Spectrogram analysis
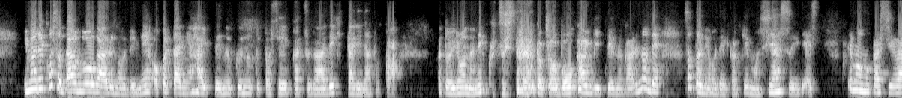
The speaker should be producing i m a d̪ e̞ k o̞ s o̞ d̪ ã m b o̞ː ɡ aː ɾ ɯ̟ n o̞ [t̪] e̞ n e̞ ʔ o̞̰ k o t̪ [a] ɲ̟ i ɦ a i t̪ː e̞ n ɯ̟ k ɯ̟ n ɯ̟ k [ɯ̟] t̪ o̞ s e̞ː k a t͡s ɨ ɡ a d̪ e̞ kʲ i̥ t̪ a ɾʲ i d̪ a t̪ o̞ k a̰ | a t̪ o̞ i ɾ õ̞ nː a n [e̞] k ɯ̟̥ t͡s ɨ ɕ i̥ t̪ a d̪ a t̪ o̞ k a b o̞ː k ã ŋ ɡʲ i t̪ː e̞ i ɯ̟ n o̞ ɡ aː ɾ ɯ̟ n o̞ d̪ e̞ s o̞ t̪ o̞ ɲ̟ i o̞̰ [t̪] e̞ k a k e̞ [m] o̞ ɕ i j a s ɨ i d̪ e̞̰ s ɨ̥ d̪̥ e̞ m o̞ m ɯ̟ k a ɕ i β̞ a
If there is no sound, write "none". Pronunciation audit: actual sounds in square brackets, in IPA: d̪, a, ɯ̟, e̞, d̪, m

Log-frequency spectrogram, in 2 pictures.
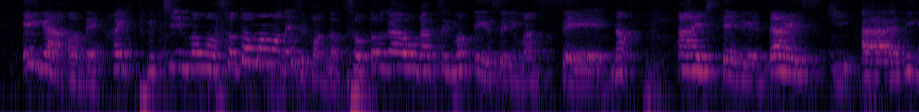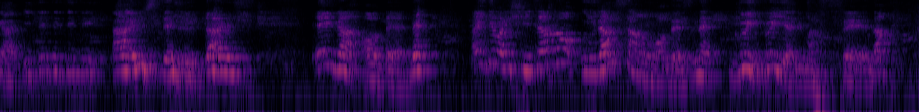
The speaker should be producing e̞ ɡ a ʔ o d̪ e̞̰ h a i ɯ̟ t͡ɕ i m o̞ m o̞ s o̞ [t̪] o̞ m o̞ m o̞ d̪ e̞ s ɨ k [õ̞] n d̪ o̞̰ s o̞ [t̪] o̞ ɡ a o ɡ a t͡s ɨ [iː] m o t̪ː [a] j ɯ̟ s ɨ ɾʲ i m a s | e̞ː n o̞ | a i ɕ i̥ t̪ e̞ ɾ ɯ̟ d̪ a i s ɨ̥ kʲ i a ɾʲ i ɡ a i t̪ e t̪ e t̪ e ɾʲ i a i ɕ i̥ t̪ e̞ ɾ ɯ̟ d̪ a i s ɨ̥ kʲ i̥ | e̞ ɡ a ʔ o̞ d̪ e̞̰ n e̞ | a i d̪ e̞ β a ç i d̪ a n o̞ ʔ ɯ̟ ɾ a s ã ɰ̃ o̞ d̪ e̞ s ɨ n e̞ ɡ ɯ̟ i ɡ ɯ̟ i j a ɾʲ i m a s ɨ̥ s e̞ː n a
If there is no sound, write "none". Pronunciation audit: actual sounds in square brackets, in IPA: t̪, õ̞, t̪, i, e

